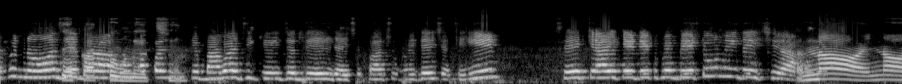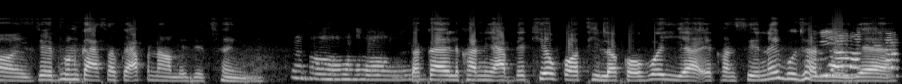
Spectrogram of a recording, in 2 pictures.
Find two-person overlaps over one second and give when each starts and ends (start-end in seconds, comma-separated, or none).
none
